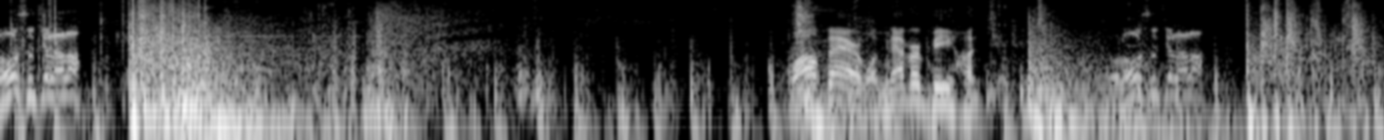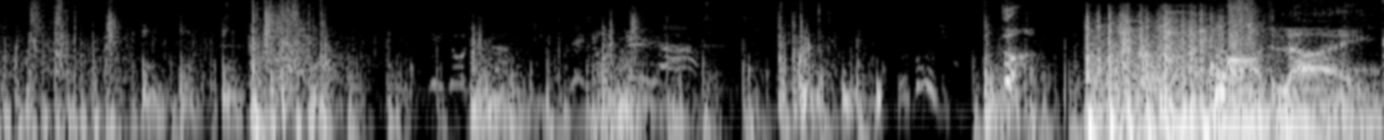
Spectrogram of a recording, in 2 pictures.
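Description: A rifle fires rapid bursts of loud gunshots indoors.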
